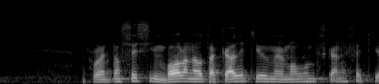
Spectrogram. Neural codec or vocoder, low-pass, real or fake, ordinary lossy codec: codec, 16 kHz, 4 kbps, FunCodec, trained on LibriTTS, 50 frames a second; none; fake; none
